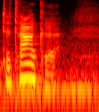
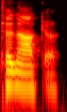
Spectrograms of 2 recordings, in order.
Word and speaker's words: Tatanka: there I go well you said his name wrong first I getting ready you said you said Tanaka ah damn it the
